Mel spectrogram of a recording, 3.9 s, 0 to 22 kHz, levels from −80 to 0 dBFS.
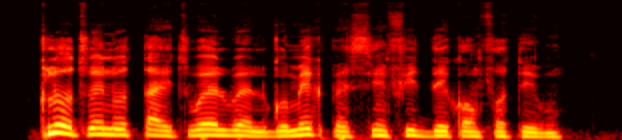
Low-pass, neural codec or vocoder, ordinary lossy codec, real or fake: none; none; none; real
